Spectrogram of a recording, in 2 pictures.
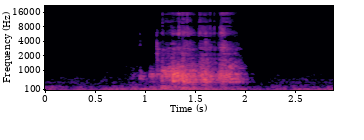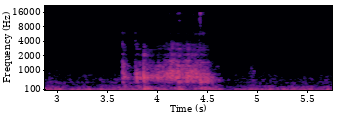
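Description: A plastic treat ball rattles and rolls on a hard floor as a cat paws it.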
